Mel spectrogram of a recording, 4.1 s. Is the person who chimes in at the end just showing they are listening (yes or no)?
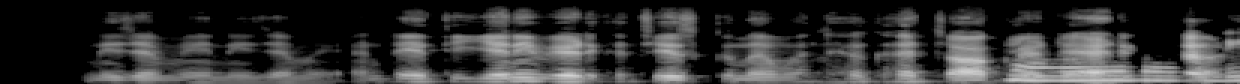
no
